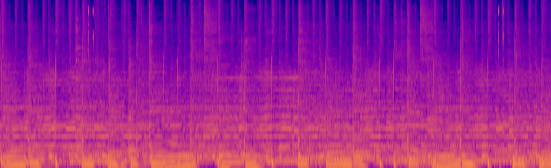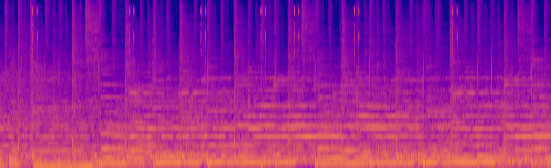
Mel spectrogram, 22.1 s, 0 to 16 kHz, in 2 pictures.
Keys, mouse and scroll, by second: 0.3 Delete, 12.5 Escape.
